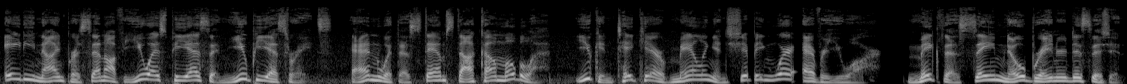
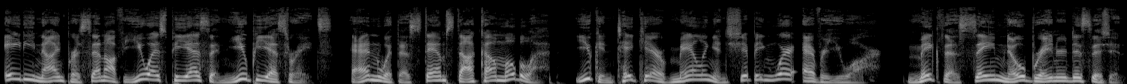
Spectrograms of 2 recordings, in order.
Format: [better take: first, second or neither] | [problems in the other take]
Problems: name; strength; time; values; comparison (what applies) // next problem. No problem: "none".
second | hiss; faint; until 7 s; 25 dB below the speech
